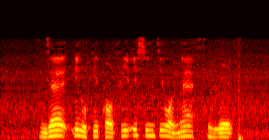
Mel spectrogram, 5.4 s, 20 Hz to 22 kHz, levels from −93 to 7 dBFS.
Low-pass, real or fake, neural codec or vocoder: 7.2 kHz; fake; codec, 16 kHz, 8 kbps, FunCodec, trained on Chinese and English, 25 frames a second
